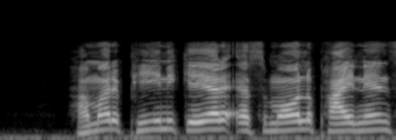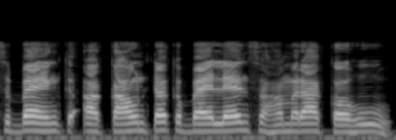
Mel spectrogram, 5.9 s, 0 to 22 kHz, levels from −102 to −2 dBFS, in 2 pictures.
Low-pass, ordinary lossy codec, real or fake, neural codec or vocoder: 7.2 kHz; AAC, 64 kbps; real; none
